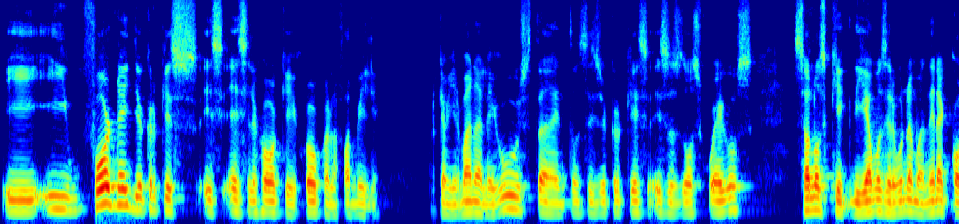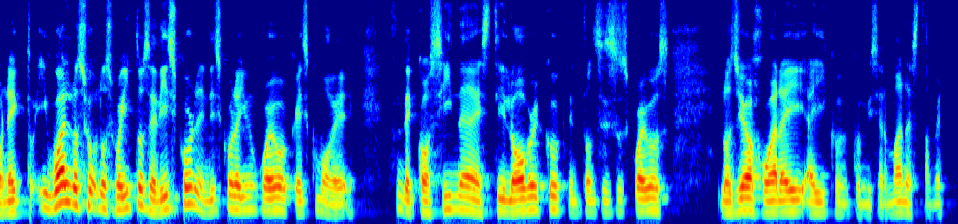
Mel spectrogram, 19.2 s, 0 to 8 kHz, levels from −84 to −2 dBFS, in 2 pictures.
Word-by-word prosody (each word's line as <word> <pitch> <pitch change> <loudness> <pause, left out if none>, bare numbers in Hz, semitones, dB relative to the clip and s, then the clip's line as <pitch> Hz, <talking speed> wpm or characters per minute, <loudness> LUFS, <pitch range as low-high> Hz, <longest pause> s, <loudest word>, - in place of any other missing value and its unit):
Y 110 +4 -3
y - - -5
Fortnite 175 +2 +6
yo 130 - +1
creo 120 - -6
que 125 - -2
es 120 +2 -7
es 110 -1 -6
es 115 -1 -4
el 105 - -5
juego 105 0 +1
que 90 -3 -7
juego 105 -1 +1
con 95 - -6
la 90 - -10
familia, 90 -3 -8 0.5
porque, - - -11
a - - -5
mi 90 - -6
hermana 105 +2 0
le 90 0 -4
gusta. 125 -6 -2
Entonces, 100 +1 -10
yo 100 0 -8
creo 110 -1 -8
que 110 - -5
es 105 0 -9
esos 100 -2 -8
2 100 -1 -4
juegos 125 +3 -2 0.4
son 120 0 +4
los 125 0 +2
que, 110 -5 -2
digamos, 110 +2 +1
de - - 0
alguna 110 +4 0
manera 105 +3 -1
conecto 105 0 0
igual 170 +8 +8
los 175 0 +2
ju 165 - +1
los 135 -2 -1
jueguitos 135 +7 +1
de - - +3
Discord, 135 +10 0
en 110 - -6
Discord 120 +4 -1
hay 125 - -1
un 130 0 -9
juego 120 0 +3
que 105 - -5
es 105 +1 -10
como 105 -7 -5
de 90 - -4 0.4
de - - -3
cocina, 130 +4 0
estilo 110 -1 +1
Overcooked, 125 0 +2
entonces, 105 +1 -9
esos 110 0 -15
juegos 120 +1 0 0.5
los 105 0 -2
llego 125 +1 +7
a - - +3
jugar 110 -2 +3
ahí 115 +1 +2
ahí 100 0 -3
con 95 -3 -14
con 180 - -13
mis 175 - -16
hermanas 100 -1 -6
también. 95 0 -16
110 Hz, 225 wpm, -23 LUFS, 105-125 Hz, 0.5 s, igual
